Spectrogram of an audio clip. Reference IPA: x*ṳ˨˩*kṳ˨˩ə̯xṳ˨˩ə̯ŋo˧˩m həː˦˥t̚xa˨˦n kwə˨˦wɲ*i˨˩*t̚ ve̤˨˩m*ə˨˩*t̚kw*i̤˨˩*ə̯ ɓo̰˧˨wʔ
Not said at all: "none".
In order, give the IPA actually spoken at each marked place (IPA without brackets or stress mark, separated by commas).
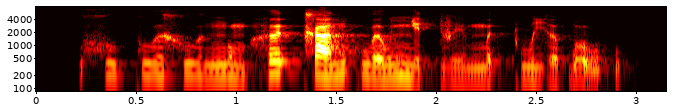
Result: ṳ˨˩, e˨˩, ə˨˩, i˧˩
